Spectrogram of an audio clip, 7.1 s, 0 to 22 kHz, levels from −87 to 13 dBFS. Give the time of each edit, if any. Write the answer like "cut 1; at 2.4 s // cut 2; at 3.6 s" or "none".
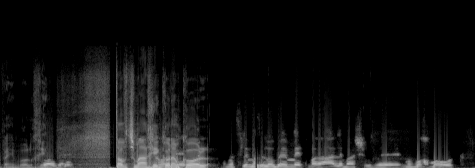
cut 1; at 3.3 s // cut 2; at 5.6 s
